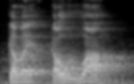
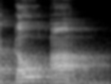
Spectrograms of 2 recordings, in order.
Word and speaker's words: कौआ: जैसे मैं एक शब्द का उच्चारण करूं, गवैया, कौवा, कौवा, ये गलत है। गवैया, ऐ की मात्रा, गवैया तथा कौआ, कौवा नहीं कौआ, ये इस तरह से इनका उच्चारण होगा।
